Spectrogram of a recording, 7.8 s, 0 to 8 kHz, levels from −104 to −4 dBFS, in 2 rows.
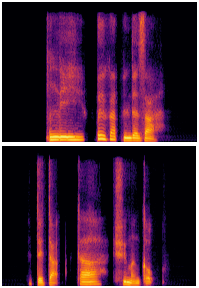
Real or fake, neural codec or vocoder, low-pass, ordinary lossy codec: fake; codec, 16 kHz in and 24 kHz out, 0.9 kbps, LongCat-Audio-Codec, four codebook decoder; 7.2 kHz; AAC, 48 kbps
